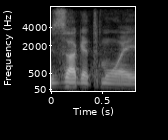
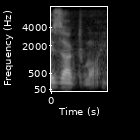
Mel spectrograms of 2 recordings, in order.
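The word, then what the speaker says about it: Zuggtmoy: and it's like it I'm saying it wrong it's like Zug it's Moy or something like that but I say suck des moines so if that character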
